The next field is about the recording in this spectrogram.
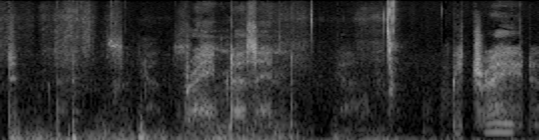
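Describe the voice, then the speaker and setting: A woman voicing a sly, menacing witch in a close-miked ASMR roleplay, in a breathy whisper, lingering on and repeating words. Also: slow, lightly acted. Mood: eerie, storytelling. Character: sly, menacing witch who hunts victims for their bodies. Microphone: close microphone.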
